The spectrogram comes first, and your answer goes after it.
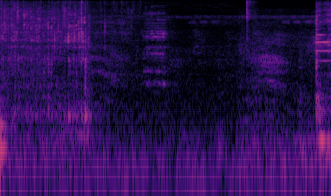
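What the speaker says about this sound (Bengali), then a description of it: "এবার এর মধ্যে পরিমাণ মতো জল দিয়ে দিচ্ছি" Water poured into a pot of moong dal with ridge gourd, a short splashing pour followed by quieter trickles and a couple of sharp clinks, no talking.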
